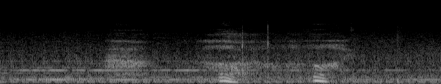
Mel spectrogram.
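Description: A man yawns loudly.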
